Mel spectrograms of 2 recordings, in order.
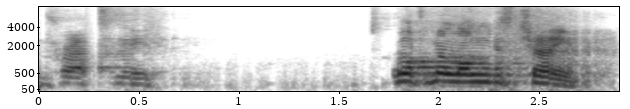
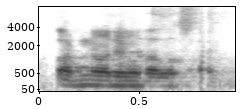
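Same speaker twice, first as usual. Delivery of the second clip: muttered aside; 8 semitones lower, 11 dB quieter, much faster than usual. Real, not acted.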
